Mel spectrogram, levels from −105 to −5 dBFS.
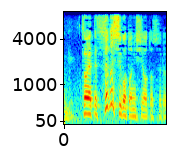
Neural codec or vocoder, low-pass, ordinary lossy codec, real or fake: none; 7.2 kHz; none; real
